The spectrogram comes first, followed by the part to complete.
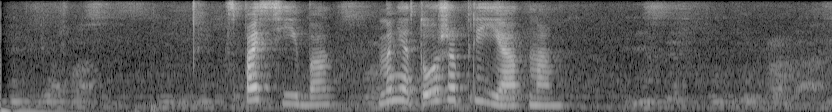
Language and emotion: Russian, positive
